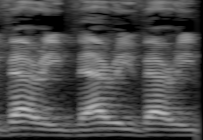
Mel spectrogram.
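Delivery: normal talking voice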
